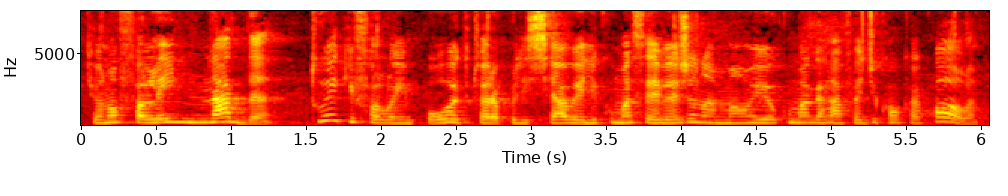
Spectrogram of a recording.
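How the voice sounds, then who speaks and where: Inside a police station, a tired middle-aged woman vlogs an emotional account of a personal dispute, agitated and rambling with many restarts. Her voice is on the high side, steady and a little mellow, and she speaks quickly over slight background noise.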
